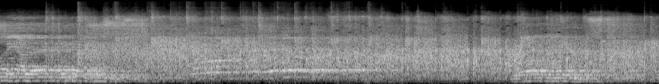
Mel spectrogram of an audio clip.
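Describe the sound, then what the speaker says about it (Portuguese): A church congregation claps joyfully during a worship service, loud and continuous, with voices and music-like tones running through the clapping. "As palmas bem alegres para Jesus"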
